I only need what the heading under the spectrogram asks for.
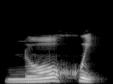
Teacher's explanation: las tengo que separar para que se puedan leer de manera más clara como dos vocales, pues, y no una larga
